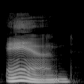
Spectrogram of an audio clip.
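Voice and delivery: deliberate, with a long pause after "And"; measured, spaced-out delivery; really slowly. Shown as a demonstration. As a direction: hang on "And", then deliver it carefully. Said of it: "I'll say it really slowly".

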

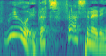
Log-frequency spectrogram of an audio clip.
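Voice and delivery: a high, amazed "Really?" with mild interest after it; replaying his own astonishment, half-amused; surprised. Retold reply to the consul.

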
